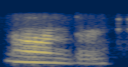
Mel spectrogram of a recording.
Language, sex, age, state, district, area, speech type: Kannada, female, 45-60, Karnataka, Chitradurga, rural, conversation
